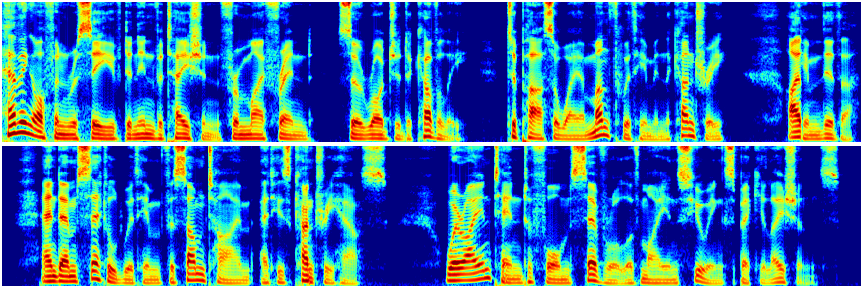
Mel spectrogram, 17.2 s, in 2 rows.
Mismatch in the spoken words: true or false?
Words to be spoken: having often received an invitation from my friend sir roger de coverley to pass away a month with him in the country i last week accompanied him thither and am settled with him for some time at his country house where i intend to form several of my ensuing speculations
true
